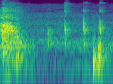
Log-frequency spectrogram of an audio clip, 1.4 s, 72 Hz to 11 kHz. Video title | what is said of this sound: Man-Makers, KB Swings, Jacks, Dips & Squats / April Upgrade 2023 | If it's a good piece, it should have a real crystal sound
